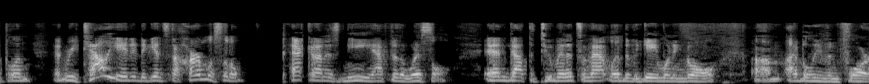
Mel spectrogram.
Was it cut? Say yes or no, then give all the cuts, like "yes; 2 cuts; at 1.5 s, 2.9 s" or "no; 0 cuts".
no; 0 cuts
